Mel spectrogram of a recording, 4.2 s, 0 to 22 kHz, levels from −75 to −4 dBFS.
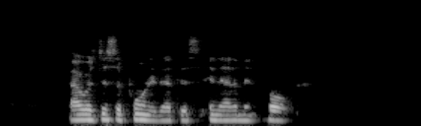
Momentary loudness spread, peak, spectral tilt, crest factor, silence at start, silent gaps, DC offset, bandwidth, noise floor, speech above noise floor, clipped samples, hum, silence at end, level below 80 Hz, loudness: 6 LU; -16 dBFS; -6.5 dB/octave; 16 dB; 0.7 s; none; under 0.1%; 7.8 kHz; -81 dBFS; 52 dB; under 0.1%; none; 1.35 s; -66 dBFS; -31 LUFS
